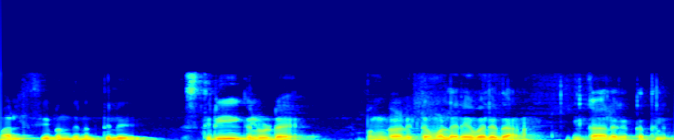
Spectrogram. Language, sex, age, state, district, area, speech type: Malayalam, male, 45-60, Kerala, Wayanad, rural, spontaneous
